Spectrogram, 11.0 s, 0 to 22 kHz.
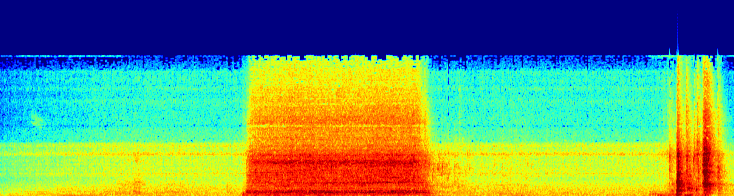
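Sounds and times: steady low hum: 0.0 - 11.0
washing machine water rushing: 3.6 - 7.2.

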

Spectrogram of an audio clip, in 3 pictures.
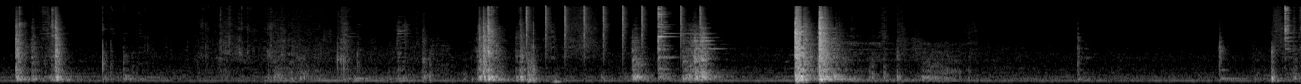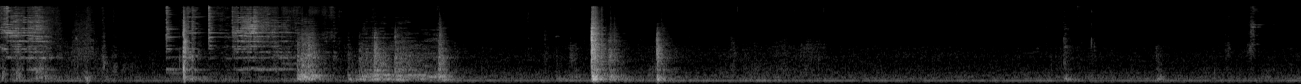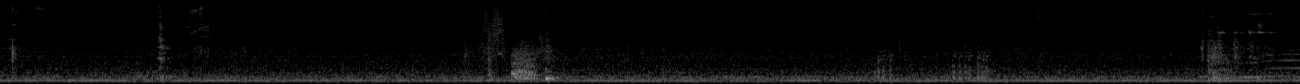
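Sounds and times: steady low hum: 0.0 - 39.0
tongs and skillet clattering on grate: 4.9 - 7.3, 12.8 - 13.7, 14.7 - 17.0.

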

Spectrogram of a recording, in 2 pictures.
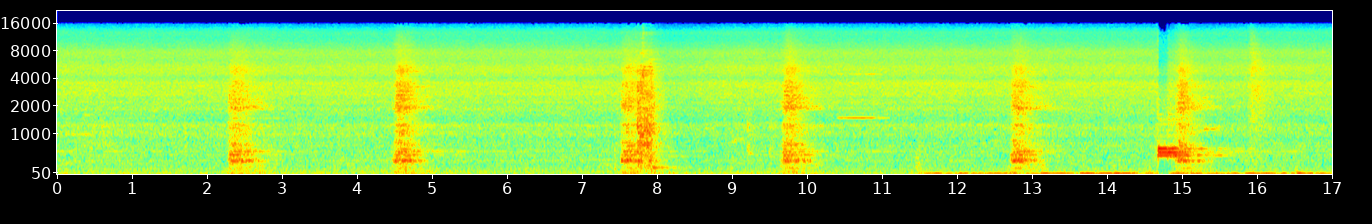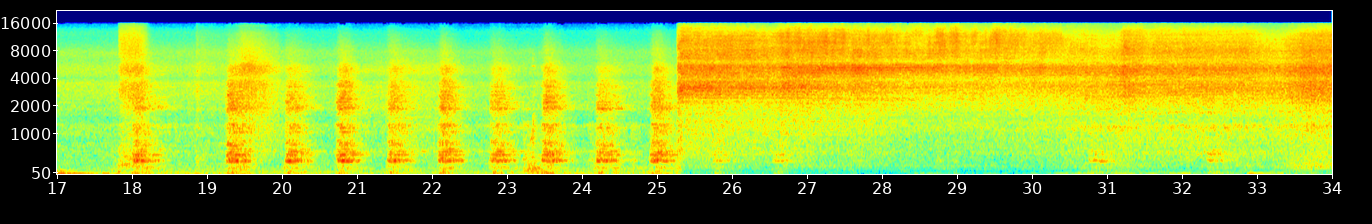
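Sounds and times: steady hiss of steam: 0.0 - 34.0
steam locomotive exhaust chuffs: 1.1 - 34.0.

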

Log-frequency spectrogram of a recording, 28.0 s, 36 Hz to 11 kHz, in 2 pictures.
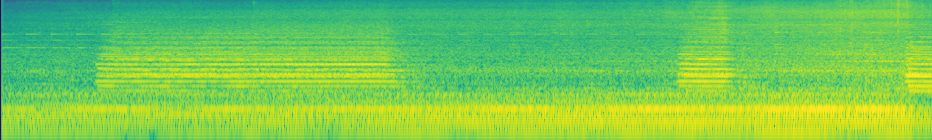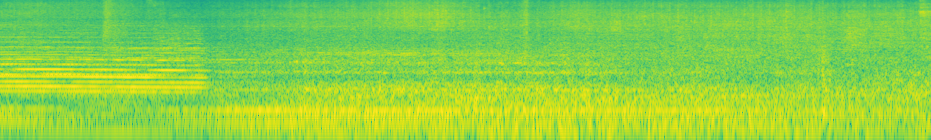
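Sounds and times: locomotive rumble: 0.0 - 27.9
train air horn blasts: 1.4 - 6.4, 10.1 - 11.4, 13.4 - 17.6.

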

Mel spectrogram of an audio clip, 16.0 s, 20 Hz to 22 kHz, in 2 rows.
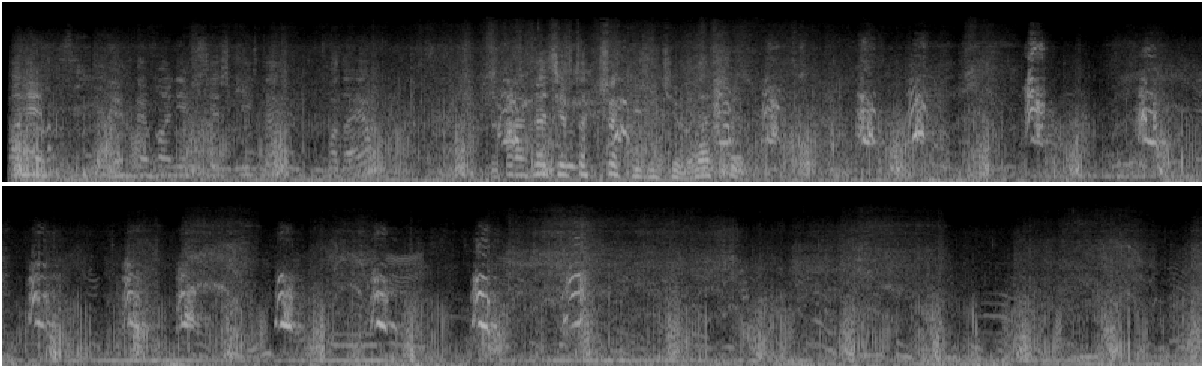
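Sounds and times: dog barking: 3.3 - 12.0.

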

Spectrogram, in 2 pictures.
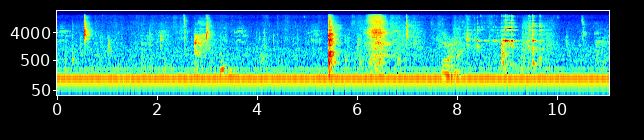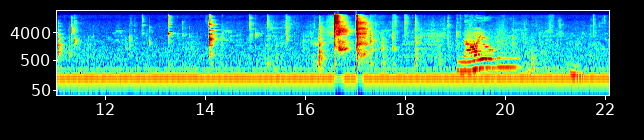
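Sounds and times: steady low hum: 0.0 - 22.0
forks clinking against plates: 8.2 - 9.8.

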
